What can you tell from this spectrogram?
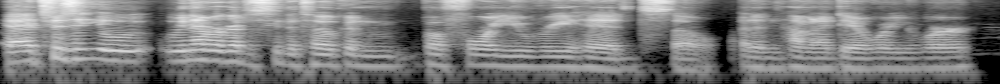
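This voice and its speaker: A man's voice: on the low side, steady tone, fast talker. A man talking casually and asking questions as a player in a tabletop game.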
